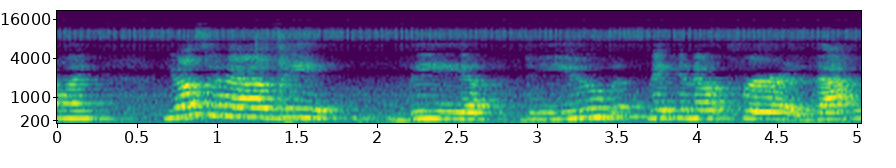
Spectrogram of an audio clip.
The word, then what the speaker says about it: Danube: It looks like Danube. They don't pronounce it that way. So I know it looks like Danube. It's Danube. They put a Y sound in it.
